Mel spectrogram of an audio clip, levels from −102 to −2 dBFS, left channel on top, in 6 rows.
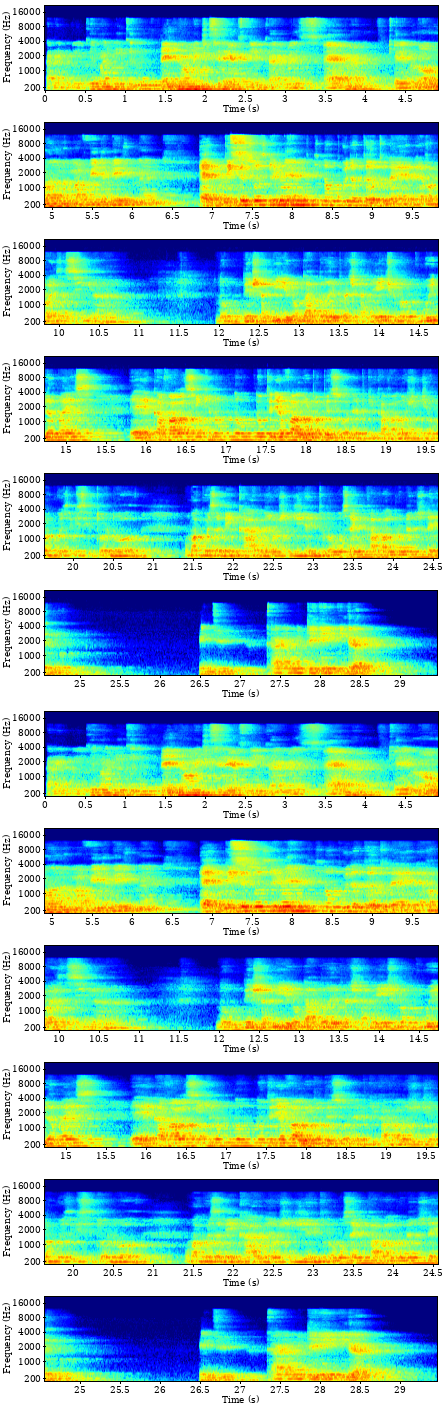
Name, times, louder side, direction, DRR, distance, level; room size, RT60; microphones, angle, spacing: voice 1, 0.0-6.5 7.1-8.2 26.5-26.9 27.3-28.5, left 1 dB, 25° left, -4 dB, 0.4 m, -23 dB
voice 2, 6.8-10.8 11.5-11.6 12.0-24.9, equal, 80° left, -2 dB, 0.5 m, -22 dB
3.0 x 2.6 x 2.3 m, 1.4 s
head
